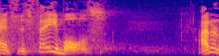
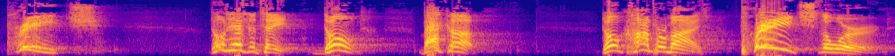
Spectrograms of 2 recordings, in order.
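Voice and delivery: higher, louder preacher commands; emphatic commands; 7 semitones higher, 5 dB louder, slower than usual. Shown as a demonstration. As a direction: drive each command home. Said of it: "Be emphatic about that word".

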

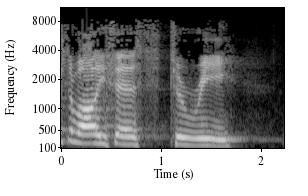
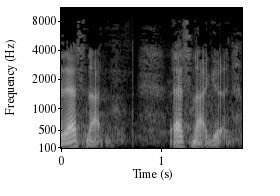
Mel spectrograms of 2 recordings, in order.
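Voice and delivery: mock quiet disapproval; 7 semitones lower, 14 dB quieter than usual. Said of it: "the guy I was quoting a minute ago would say".

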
